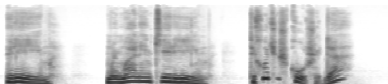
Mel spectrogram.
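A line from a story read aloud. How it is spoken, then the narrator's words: Warm voice. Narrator (Russian): теплым голосом говорил ему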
